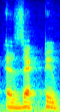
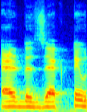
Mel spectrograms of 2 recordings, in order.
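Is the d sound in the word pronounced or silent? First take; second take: silent; pronounced. First: The d sound is left out. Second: The d sound is clearly pronounced. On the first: The speaker calls it right. "डी का उच्चारण हमें नहीं करना होता" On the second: The speaker calls it wrong. "एडजेक्टिव नहीं पढ़ना है"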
